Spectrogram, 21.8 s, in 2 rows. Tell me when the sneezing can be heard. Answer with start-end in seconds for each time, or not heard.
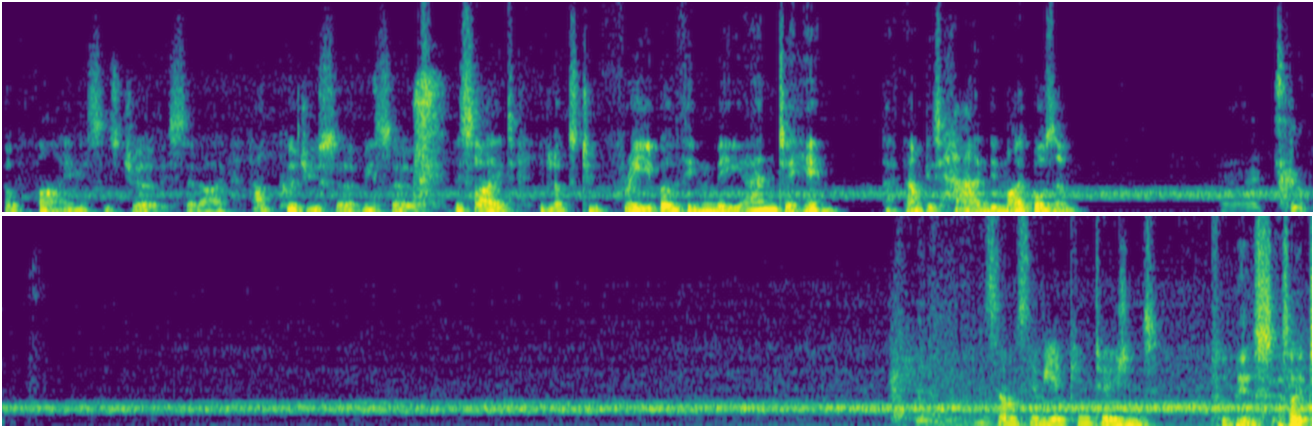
2.5-3.7, 10.2-11.2, 18.3-19.7.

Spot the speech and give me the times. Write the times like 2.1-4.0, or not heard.
0.0-8.9, 19.0-21.8.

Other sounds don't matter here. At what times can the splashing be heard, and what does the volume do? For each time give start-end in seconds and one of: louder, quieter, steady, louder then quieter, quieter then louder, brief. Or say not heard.
not heard.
